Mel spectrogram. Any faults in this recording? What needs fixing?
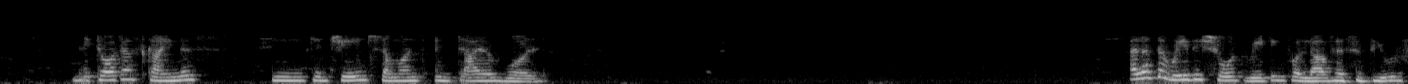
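The whole clip has the GSM full-rate codec's signature: a buzzy, gravelly roughness on the speech and nothing above 4 kHz, consistent with the 13 kbps full-rate mode. The codec rebuilds the voice from a vocal-tract filter fed by a sparse, regularly spaced pulse train, so fine detail in the excitation gets replaced by that grainy buzz, and here it's plainly audible. To avoid it, route the call through a wideband codec like AMR-WB or Opus instead of legacy GSM.

There are two short dropouts from lost GSM frames. The first runs from about 0.80 to 0.88 s, right before "taught us kindness mm", with roughly 40 ms of missing audio. The second is at 4.62 to 4.67 s, just after "mm can change someone's", with about 20 ms missing. In both spots the decoder covers the gap by repeating the last good frame, so you hear a brief rough, metallic ring instead of clean speech. 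Fixing it means making the radio link or transport more reliable, or adding jitter buffering and error protection so fewer frames arrive bad.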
